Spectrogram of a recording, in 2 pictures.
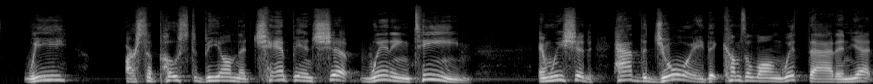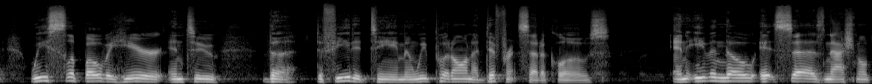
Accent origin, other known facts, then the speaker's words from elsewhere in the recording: Southeast Texas, United States; I'm from Southeast Texas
